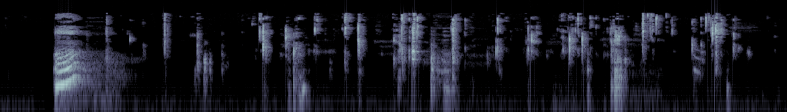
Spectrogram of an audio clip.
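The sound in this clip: A dog eats and chews food, making many small wet smacks, crunches and clicks in an uneven rhythm after one louder opening sound, while a person talks to it at times.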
